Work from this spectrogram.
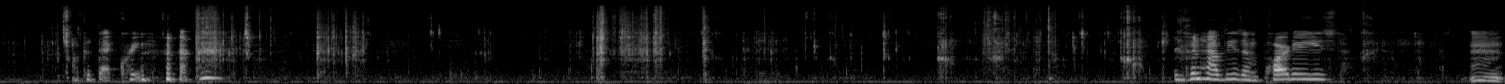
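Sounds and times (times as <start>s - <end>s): crisp crunching: 2.0s - 11.7s.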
